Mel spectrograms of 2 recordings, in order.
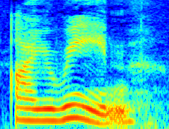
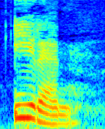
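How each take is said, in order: First: The name is said like 'eye-REEN'. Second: The name is said like 'EE-ren'. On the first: The speaker calls it right. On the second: The speaker calls it wrong.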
